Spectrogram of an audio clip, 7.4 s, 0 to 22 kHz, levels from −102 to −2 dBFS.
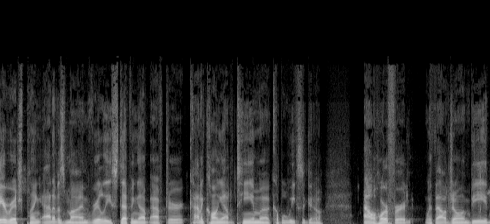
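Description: Right after "the team a couple", at about 4.4 s, there's a call bitrate drop that runs until roughly 6.95 s. The call's bandwidth estimate fell and the encoder got squeezed onto far fewer bits, which fits a slide from around 40 kbps down to about 15 kbps. The speech goes coarse, rough and muffled, at its worst for about 1.2 s, before the detail comes back as the bitrate recovers.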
